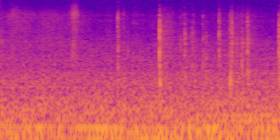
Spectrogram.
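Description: Light keystrokes on a computer keyboard tap out a file name in a quiet room, a handful of soft, irregular clicks spread over a few seconds.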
